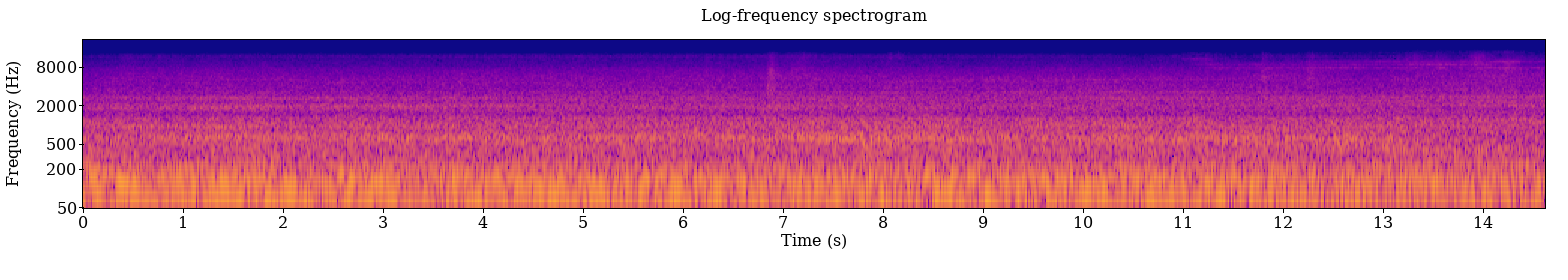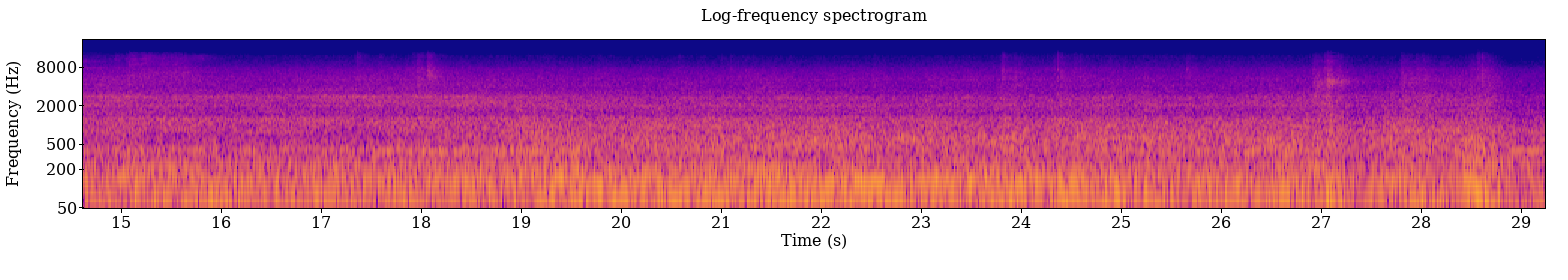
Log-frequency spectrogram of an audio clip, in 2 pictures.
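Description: Singapore MRT train running through a tunnel, heard from inside the passenger car: a steady rumble with a low hum.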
